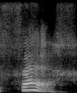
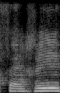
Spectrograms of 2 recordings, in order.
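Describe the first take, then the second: First: The word ends on the R sound. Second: The word ends with an added vowel sound. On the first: The speaker calls it right. "A última coisa que eu vou escutar é esse R" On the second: The speaker calls it wrong. "eu não vou falar ferré"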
